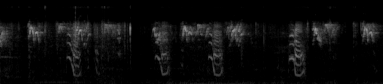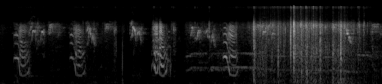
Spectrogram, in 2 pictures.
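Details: Teetar (irani and dakhni teetar) calling with a series of sharp, repeated notes that dip and rise, spaced under a second apart, over a hissing background, ending in a loud noisy crackle.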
